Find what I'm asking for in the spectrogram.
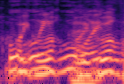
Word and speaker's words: Ouïghours: Les Ouïghours. – Voilà. Comment vous prononcez ça? – Ouïghours.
